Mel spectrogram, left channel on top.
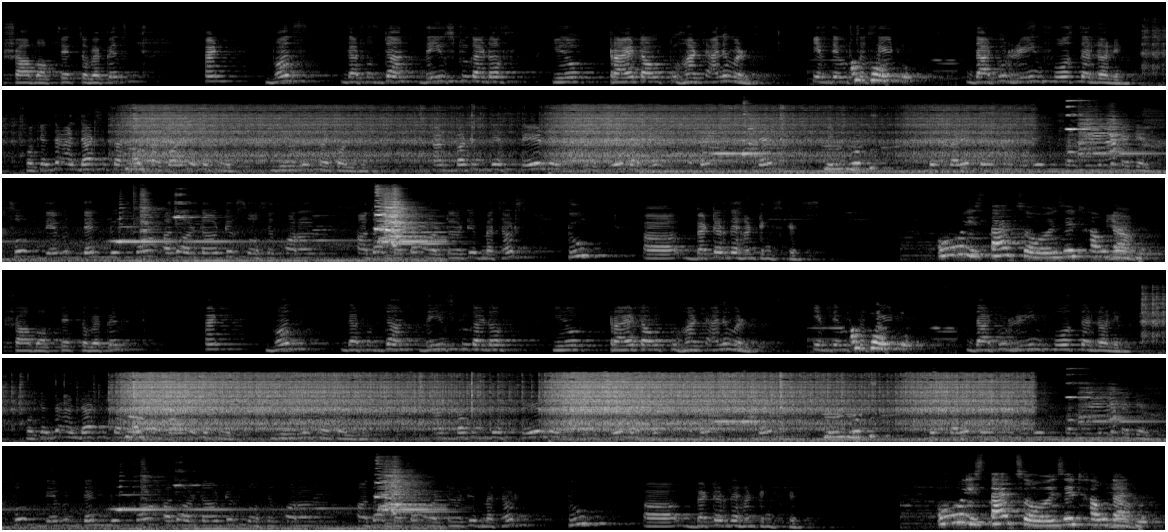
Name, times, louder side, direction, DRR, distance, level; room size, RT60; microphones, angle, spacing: voice 1, 0.0-1.5 2.0-2.3 2.6-3.1 3.4-5.1 5.5-7.5 8.1-9.0 9.6-11.3 11.9-14.0 14.3-15.7 15.9-19.5 19.9-20.4 20.9-26.5 26.8-28.5 28.9-29.3 29.7-31.3 34.3-34.7, left 3 dB, 75° left, 1.7 m, -35 dB
voice 2, 8.5-9.1 9.4-9.6 12.9-13.1 19.8-20.2 32.3-34.7, right 3 dB, 60° right, 0.9 m, -27 dB
sound 1, 11.4-11.9 12.7-22.0, right 9 dB, 80° right, 1.5 m, -25 dB
sound 2, 18.0-27.7, left 8 dB, 55° left, 1.3 m, -28 dB
26.5 x 21.5 x 9.6 m
head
